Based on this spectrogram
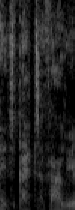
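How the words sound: The phrase is spoken in a whisper. The speaker calls it wrong. "why am I whispering that?"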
